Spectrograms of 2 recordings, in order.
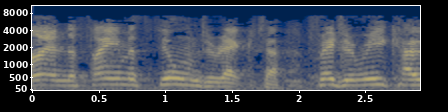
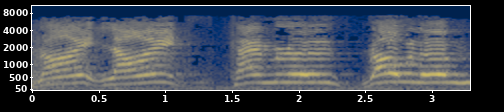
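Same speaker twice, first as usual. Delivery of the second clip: louder and higher with each word; calling out orders; 8 semitones higher, 7 dB louder, slower than usual. Acted. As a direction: bark the studio cues across the set. Director calling out on set.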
